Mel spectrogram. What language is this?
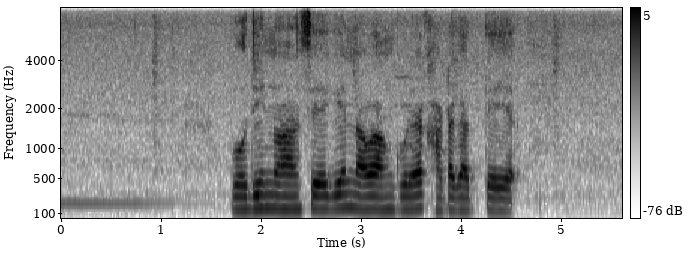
Sinhala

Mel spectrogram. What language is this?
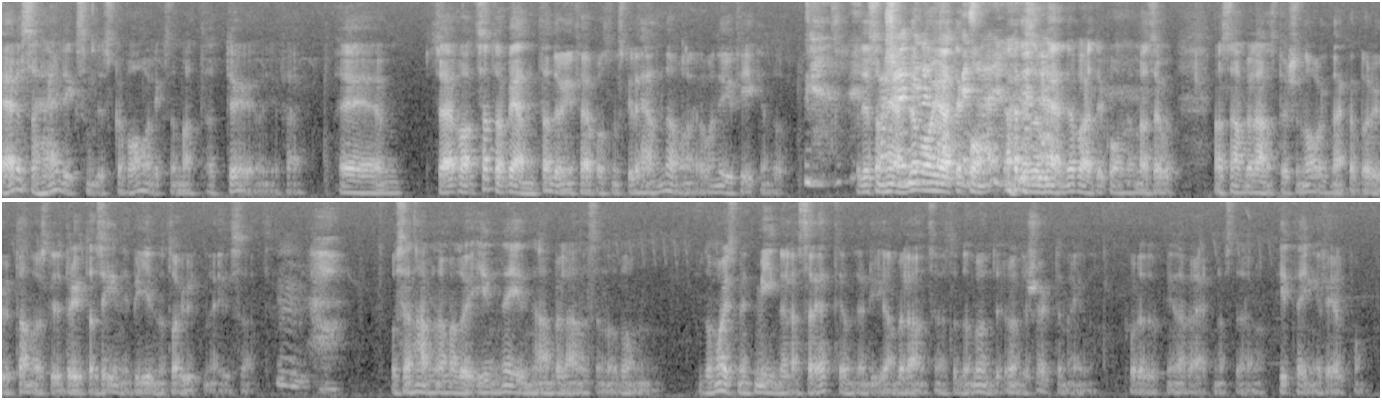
Swedish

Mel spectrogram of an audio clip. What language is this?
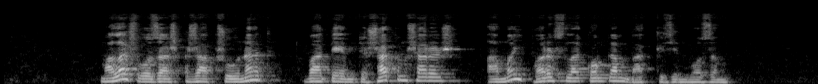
Mari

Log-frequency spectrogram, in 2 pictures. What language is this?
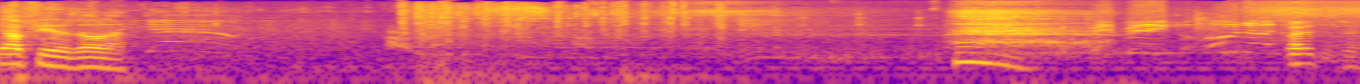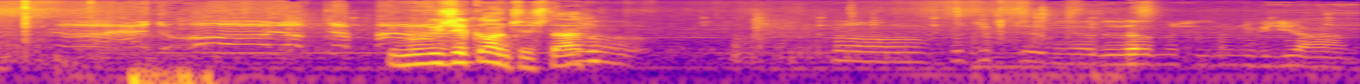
Polish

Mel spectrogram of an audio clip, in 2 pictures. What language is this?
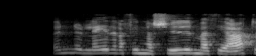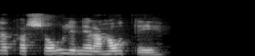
Icelandic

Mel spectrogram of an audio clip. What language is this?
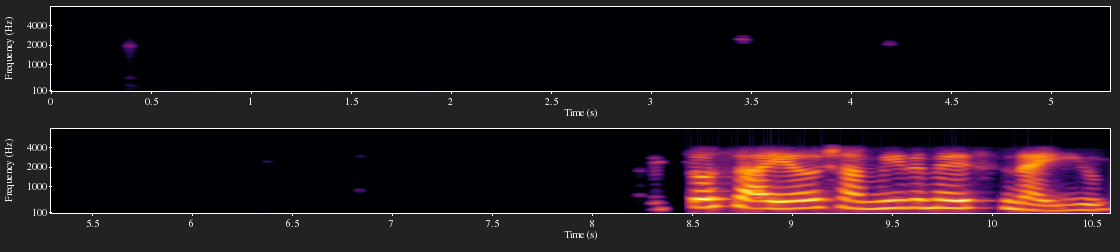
Dogri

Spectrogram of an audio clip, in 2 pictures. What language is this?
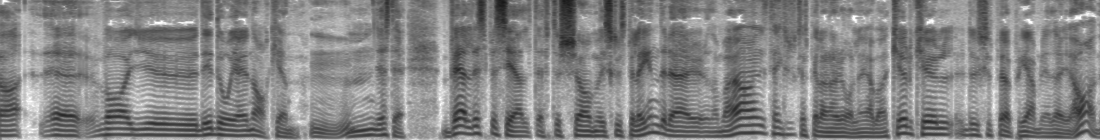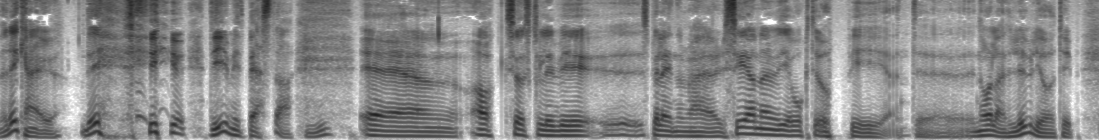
Swedish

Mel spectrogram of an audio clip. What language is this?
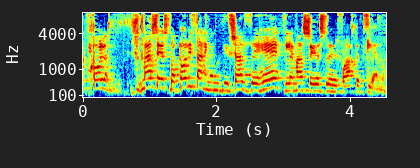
Hebrew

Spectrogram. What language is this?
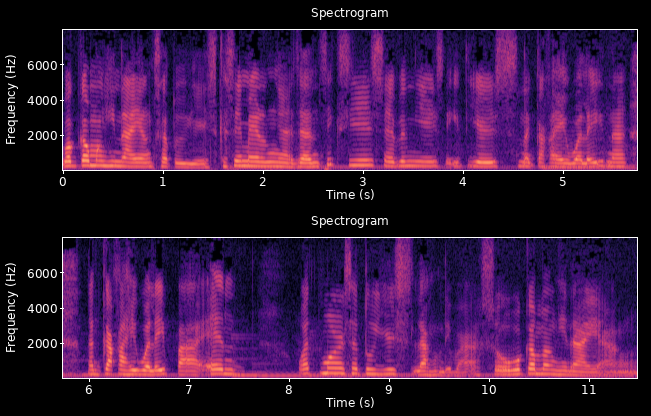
Filipino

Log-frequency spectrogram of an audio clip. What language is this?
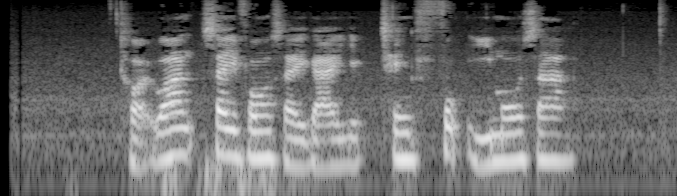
Chinese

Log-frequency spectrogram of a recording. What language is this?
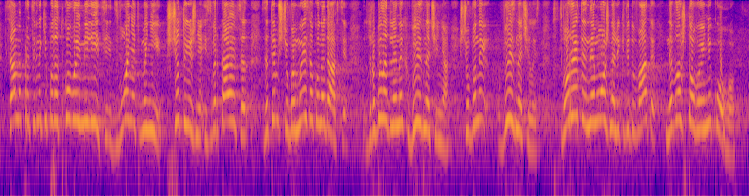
Ukrainian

